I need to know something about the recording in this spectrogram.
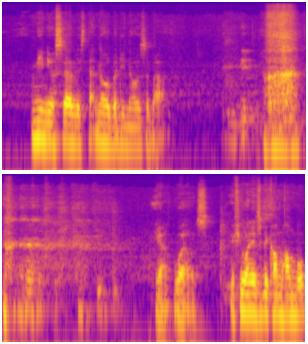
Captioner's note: chuckles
